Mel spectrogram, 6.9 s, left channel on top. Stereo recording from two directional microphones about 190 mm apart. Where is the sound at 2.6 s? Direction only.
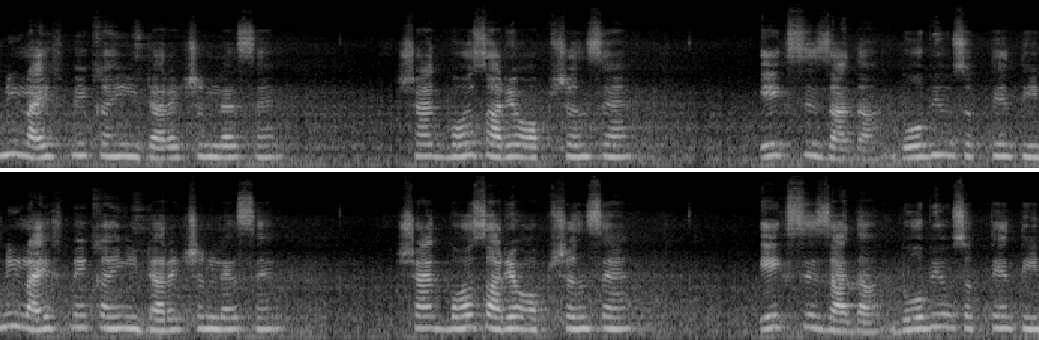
40° right (ahead or behind).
